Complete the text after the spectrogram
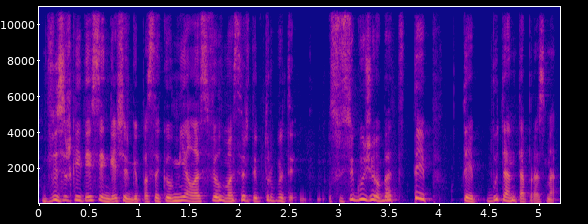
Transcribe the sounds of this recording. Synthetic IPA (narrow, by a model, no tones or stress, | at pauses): ʋʲɪsʲɪʃkɐɪt̪ʲɛɪsʲɪŋɡɐɪɐʃɪɾʲɡʲɪpɐsɐkʲɛʊmʲiɛlˠɐsfʲɪlˠmɐsɪrtɐɪp̚t̪ʊupʊt̪ʲsʊsʲɪɡuːʒʲɛjʊbʲɛt̪tɐɪp | t̪ɐɪp̚buːt̪ʲɛnt̪t̪ːɐpɾɐsʲmʲɛ̰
